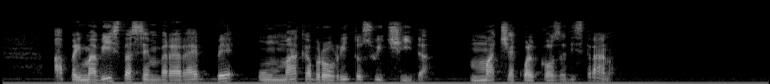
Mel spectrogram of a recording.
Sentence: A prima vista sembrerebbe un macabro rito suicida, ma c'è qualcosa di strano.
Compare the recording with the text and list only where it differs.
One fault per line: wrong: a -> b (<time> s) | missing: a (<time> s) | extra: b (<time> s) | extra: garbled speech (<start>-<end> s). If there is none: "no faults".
no faults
